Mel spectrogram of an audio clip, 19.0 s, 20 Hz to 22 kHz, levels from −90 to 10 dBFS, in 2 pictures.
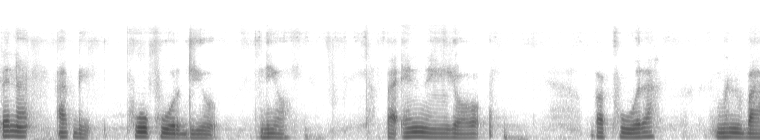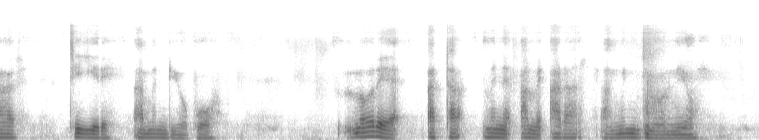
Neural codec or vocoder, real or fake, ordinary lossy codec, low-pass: codec, 24 kHz, 0.9 kbps, DualCodec; fake; Opus, 24 kbps; 10.8 kHz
